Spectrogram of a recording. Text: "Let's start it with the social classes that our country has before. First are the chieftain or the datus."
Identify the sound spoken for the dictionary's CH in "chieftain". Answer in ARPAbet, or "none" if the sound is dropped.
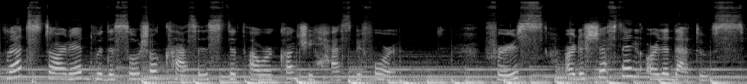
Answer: SH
